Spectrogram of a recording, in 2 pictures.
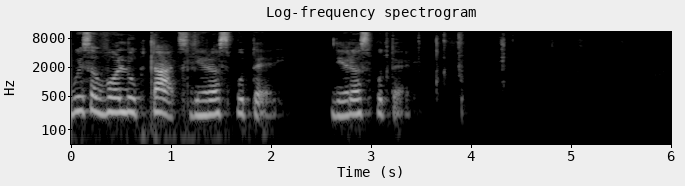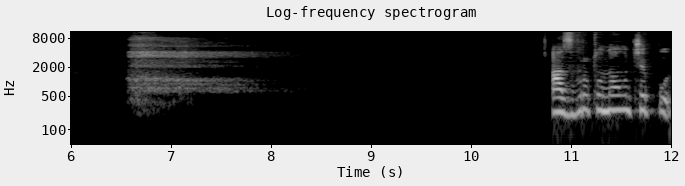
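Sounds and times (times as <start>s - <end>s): woman sighing: 6.6s - 8.4s.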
